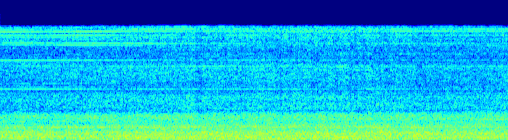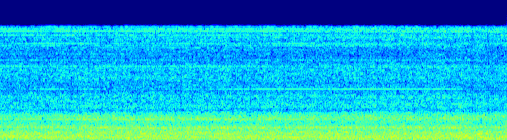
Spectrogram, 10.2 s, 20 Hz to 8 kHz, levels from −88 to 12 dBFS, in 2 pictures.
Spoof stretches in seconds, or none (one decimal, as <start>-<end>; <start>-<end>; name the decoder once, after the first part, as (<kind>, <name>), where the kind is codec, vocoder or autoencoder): 2.7-3.9 (vocoder, BigVGAN v2); 8.2-10.2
